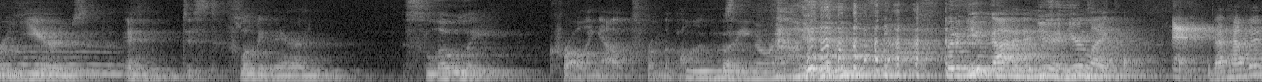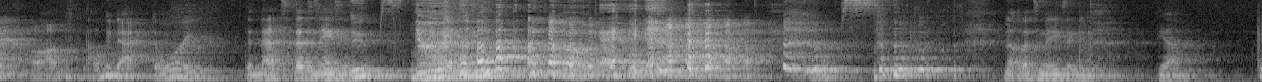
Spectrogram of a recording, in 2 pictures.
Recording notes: The recording of the monthly Women's Circle live gathering.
